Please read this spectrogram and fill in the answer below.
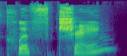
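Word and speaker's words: Cliff Chiang: And the artist is Cliff Chang. I don't know if I'm pronouncing that right, but that's what I'm going with for now. – It is.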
